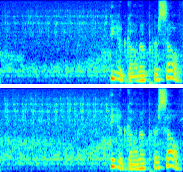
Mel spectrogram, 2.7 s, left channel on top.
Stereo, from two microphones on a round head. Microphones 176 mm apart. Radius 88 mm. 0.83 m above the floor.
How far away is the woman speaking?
About 1.1 m.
